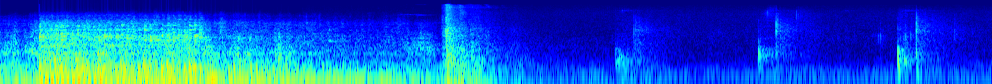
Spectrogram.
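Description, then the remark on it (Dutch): A bus engine rumbles loudly as the bus is parked by a small hall in the French town of Vesoul, then dies away, followed by a sharp burst like an air-brake hiss or door thud and a few fainter clunks. “Zet de bus hier maar even neer.”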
